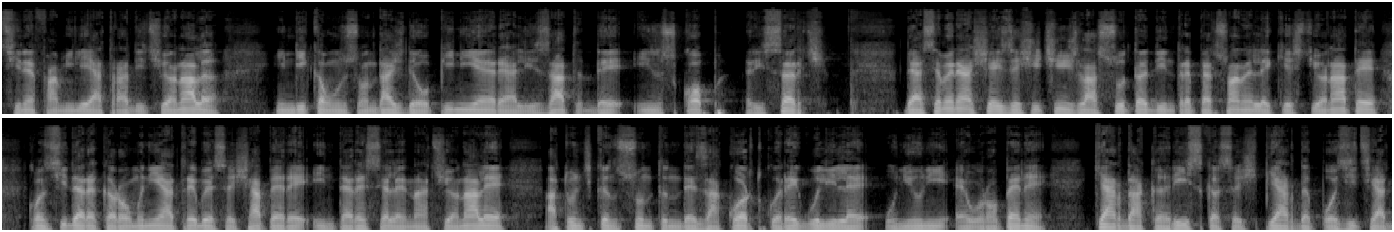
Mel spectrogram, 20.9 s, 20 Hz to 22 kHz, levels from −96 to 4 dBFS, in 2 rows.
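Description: This is a speech clip with two kinds of network damage. Lost packet rebuilt from error correction shows up at 0.83–0.85 s, 4.97–4.99 s (right after "de opinie realizat de"), 7.23 s, 10.63–10.66 s and 18.88–19.06 s. The last is longer, about 100 ms, consistent with five packets. There's no gap, since the decoder plays the low-bitrate copy carried in the following packet, but those stretches come out rougher and noisier. Just before that 10.63 s spot, right after "dintre persoanele chestionate", there's a short concealed packet loss at 10.55–10.60 s and 10.60–10.63 s. Here the audio simply didn't arrive in time, so the receiver extended the last sound and blended back in, giving a brief smear or wobble.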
